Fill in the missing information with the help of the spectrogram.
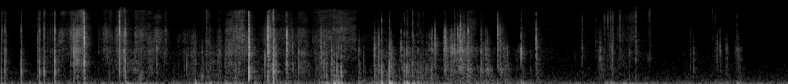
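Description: A hand turns the pages of an open glossy paper catalog lying flat while fingertips brush across the paper. Bright, crinkly rustles mix with sharp, quick snaps as each page flips and lands. The sound builds in the middle, then eases into softer brushing toward the end.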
